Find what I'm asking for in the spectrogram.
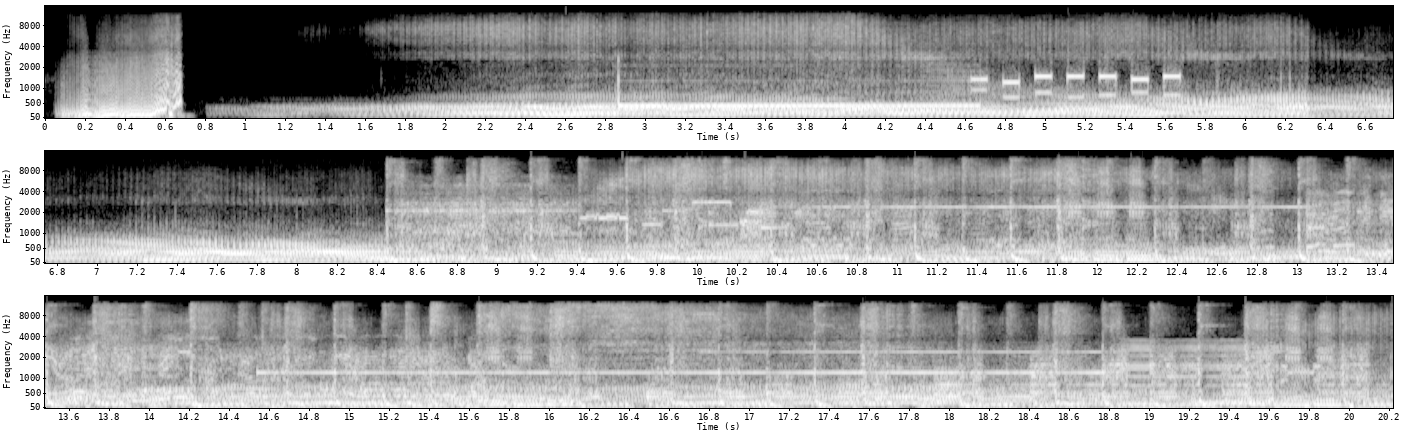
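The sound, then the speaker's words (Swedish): A loud electronic jingle full of dial-up modem–like noises: droning tones, chirps and sustained beeps, then a shift into a dense burst of hissing, crackling static with steady whistling pitches, with no voices. “ett modem. Ja, det var eh, allehanda ljud där kan man säga.”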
